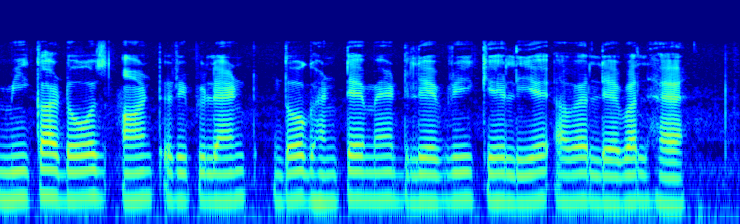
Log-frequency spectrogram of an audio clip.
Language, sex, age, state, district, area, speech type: Urdu, male, 18-30, Uttar Pradesh, Ghaziabad, urban, read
